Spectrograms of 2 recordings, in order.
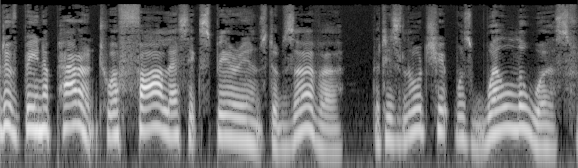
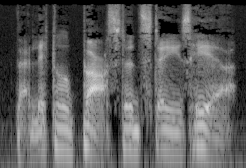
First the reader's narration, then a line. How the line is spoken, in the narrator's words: Ellesmere's voice rasped hoarsely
